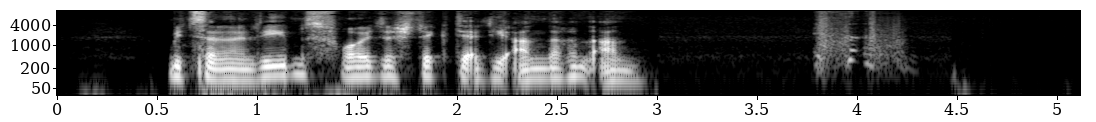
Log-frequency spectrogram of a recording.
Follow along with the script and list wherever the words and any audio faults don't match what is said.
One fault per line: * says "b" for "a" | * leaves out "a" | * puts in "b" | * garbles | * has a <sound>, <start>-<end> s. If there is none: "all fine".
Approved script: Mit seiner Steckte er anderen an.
* puts in "Lebensfreude"
* puts in "die"
* has a laugh, 3.8-4.4 s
